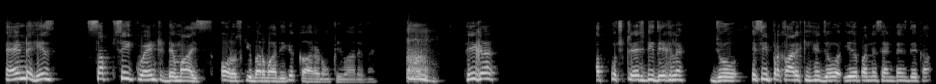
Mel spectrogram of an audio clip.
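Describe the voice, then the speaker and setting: A male teacher giving a classroom lecture, reading English lines slowly, explaining them in Hindi, quizzing the class and clearing his throat often. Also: high voice, lively intonation, warm tone, dry recording. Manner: quizzes the class with repeated questions. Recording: dull lo-fi classroom recording.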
